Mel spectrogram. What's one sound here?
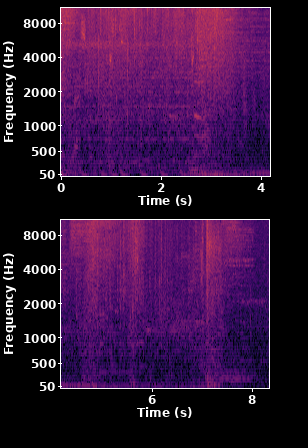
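A huge creature collapses and explodes with a loud, rumbling roar.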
